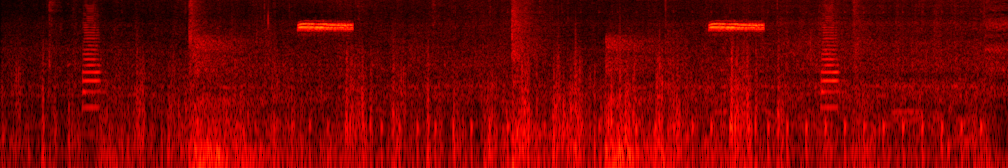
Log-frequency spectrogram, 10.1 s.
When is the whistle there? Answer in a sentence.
The whistle can be heard from 1.9 to 3.5 s and from 6.0 to 7.7 s.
